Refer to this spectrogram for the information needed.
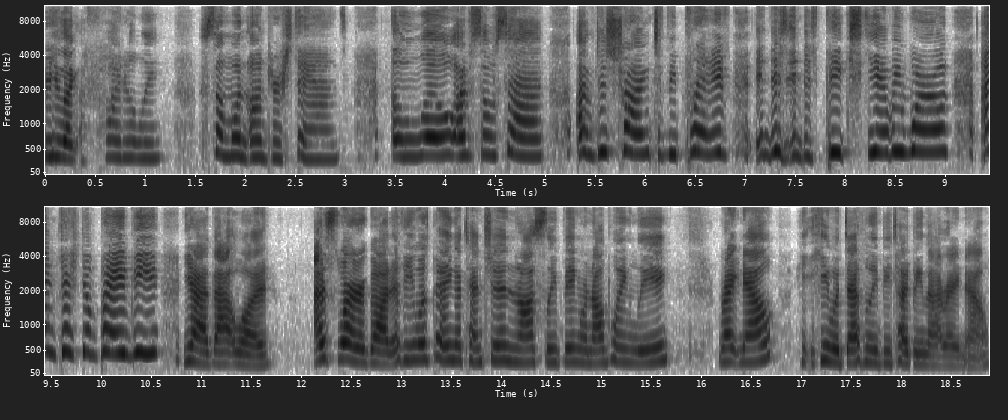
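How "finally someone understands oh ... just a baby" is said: high, whiny, whimpering crybaby voice, fake crying. Imitating a chat viewer posting a crying little squirrel emote: mock crying whiny voice. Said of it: "cue the crying little squirrel emote".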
